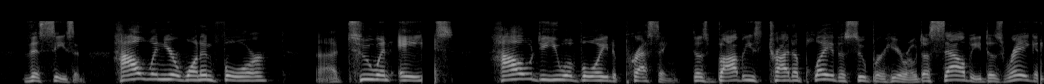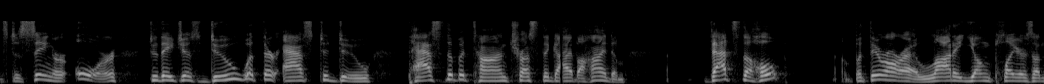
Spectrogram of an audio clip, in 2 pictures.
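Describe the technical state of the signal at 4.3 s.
Packet loss on an ADPCM call spans 4.22 to 4.40 s, after "four uh two and": about 130 ms of sound, consistent with a dozen or more short packets, drops into a hard-edged silent gap. The decoder's adaptive predictor and step size lose sync with the sender's, so the sound resumes at "how do you avoid" at the wrong level or with a click and some distortion, settling within a few tens of milliseconds.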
